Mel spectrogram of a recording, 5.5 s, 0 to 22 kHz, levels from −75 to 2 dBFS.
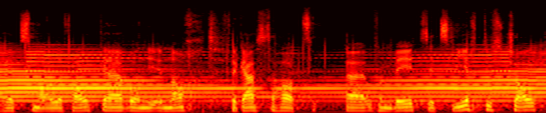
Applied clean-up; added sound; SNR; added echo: none; Guitar; -1 dB; none.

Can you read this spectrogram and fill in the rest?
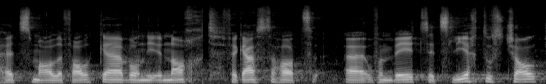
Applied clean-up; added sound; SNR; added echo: none; none; none; none.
